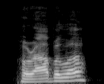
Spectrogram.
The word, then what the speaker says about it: Parabola: This is their po- par- parabola. There, I said it right.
